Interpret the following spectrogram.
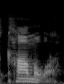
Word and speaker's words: Kamala: But it's Kamala. Make sure we pronounce it properly.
